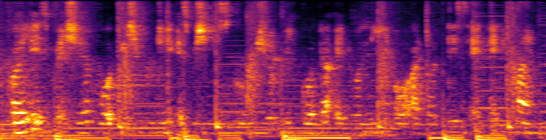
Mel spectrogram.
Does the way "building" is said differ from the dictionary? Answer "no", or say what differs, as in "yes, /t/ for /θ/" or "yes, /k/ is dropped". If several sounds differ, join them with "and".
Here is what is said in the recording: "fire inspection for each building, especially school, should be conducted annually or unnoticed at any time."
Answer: yes, /l/ is dropped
